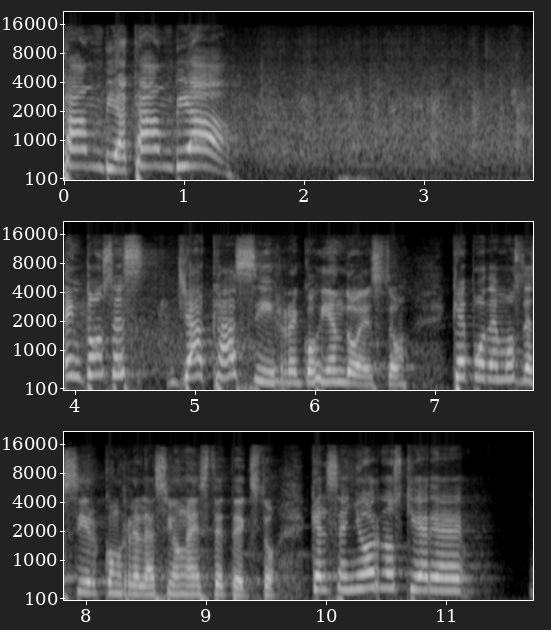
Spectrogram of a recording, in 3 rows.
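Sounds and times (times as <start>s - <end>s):
speech: 0.4s - 1.4s, 3.9s - 11.3s
audience applause: 1.4s - 5.0s.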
